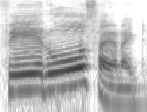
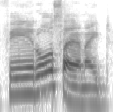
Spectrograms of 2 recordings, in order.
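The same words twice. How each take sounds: First: ফেরোসায়ানাইড stretched slowly syllable by syllable; slow careful naming. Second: Said in the usual way. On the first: Shown as a demonstration. Teacher drilling the name slowly for students. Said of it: "teacher repeats name slowly". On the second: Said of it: "quick repeat after slow take".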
